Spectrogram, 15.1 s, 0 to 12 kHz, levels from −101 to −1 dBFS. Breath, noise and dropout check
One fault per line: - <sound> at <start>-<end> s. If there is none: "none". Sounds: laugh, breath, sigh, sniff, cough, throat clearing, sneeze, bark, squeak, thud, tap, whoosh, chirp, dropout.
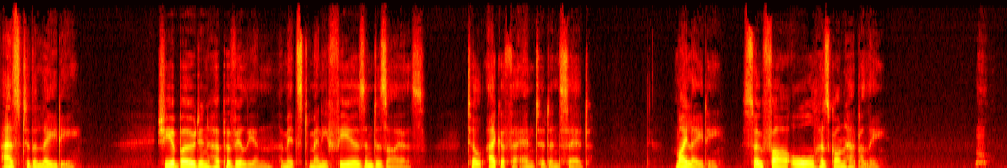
- bark at 14.6-14.9 s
